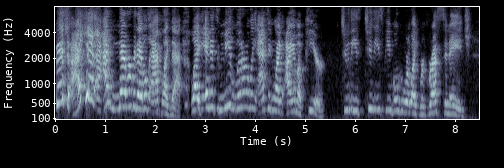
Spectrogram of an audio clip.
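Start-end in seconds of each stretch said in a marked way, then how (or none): 0.0-2.5 put-on high, swooping, sarcastic mouthy teenager voice. Retelling her fourteen-year-old self: imitating her fourteen-year-old self. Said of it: "fourteen-year-old me being like".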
